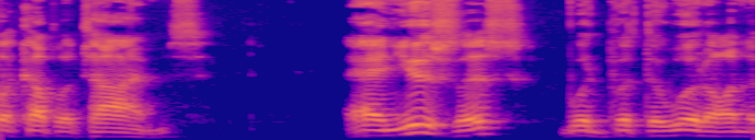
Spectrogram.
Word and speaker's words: Ulysses: Useless's Old Dog was aired on Kentucky Educational Television in a program of a videotape interview with Ulysses, pronounced Useless, Vanover, of McCreary County, Kentucky, and aired on January 5, 1977.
